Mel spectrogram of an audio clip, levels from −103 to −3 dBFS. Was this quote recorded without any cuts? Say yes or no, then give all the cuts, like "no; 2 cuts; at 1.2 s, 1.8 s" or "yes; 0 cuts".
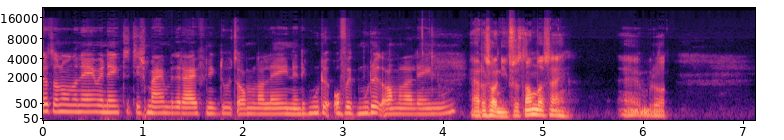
no; 1 cut; at 6.2 s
